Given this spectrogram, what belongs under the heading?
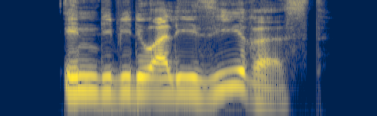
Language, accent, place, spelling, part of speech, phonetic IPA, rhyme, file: German, Germany, Berlin, individualisierest, verb, [ɪndividualiˈziːʁəst], -iːʁəst, De-individualisierest.ogg
- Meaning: second-person singular subjunctive I of individualisieren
